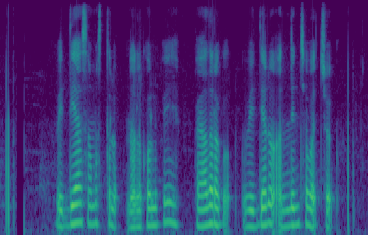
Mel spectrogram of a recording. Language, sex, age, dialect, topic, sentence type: Telugu, male, 18-24, Utterandhra, banking, statement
